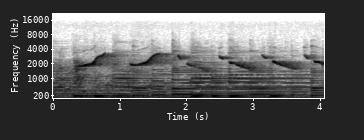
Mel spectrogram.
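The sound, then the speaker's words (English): A northern cardinal, the West Virginia state bird, sings its most usual song: clear whistled notes, two long rising slurs, then a quicker run of about five descending slurred whistles, all over a steady low background hum. “Now the Cardinal has other songs besides that one most usually.”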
